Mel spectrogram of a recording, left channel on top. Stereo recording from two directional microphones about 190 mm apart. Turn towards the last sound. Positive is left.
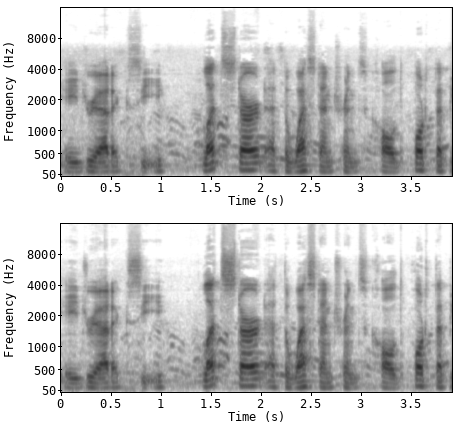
turn(degrees=-5)  # may be behind; listen again after turning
